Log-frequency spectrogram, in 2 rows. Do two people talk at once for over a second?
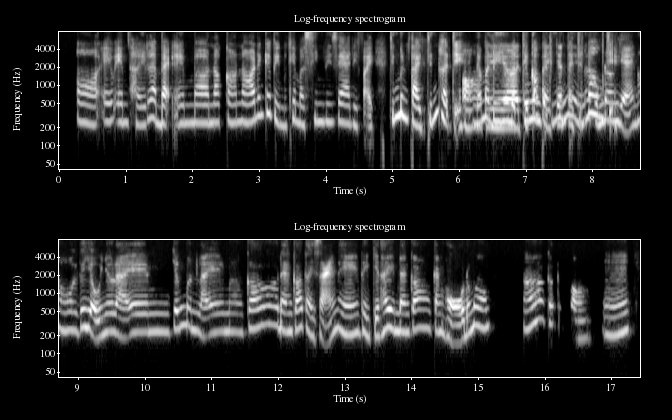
Yes, from 6.1 s

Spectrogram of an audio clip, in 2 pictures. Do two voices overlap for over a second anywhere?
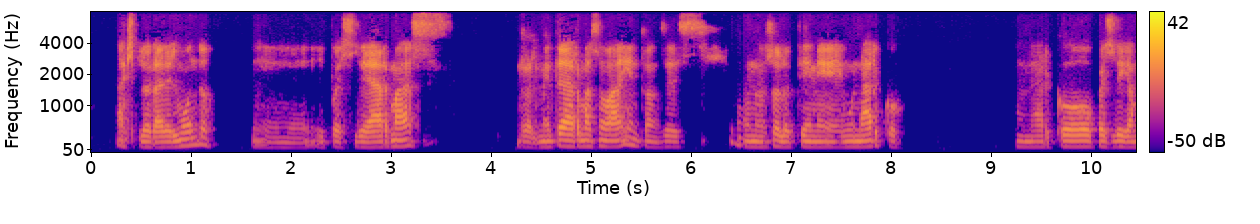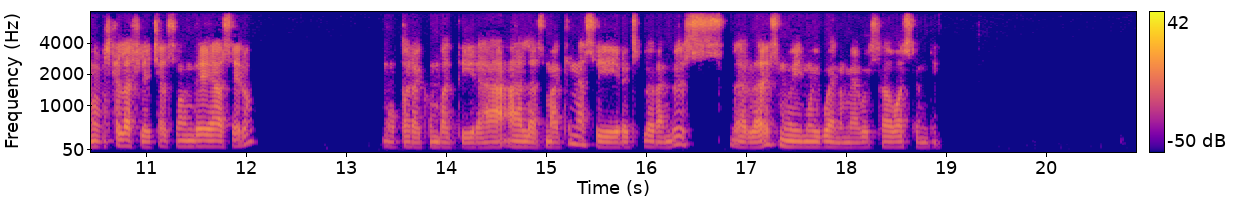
No

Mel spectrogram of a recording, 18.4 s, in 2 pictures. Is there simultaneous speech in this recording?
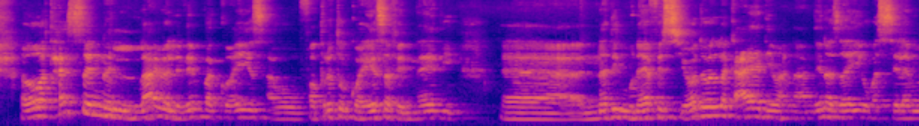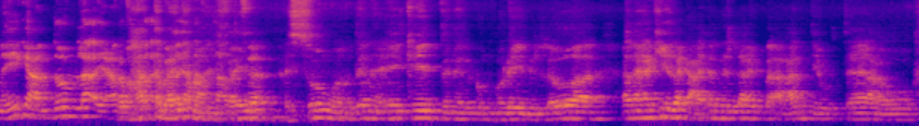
Yes, from 10.4 s

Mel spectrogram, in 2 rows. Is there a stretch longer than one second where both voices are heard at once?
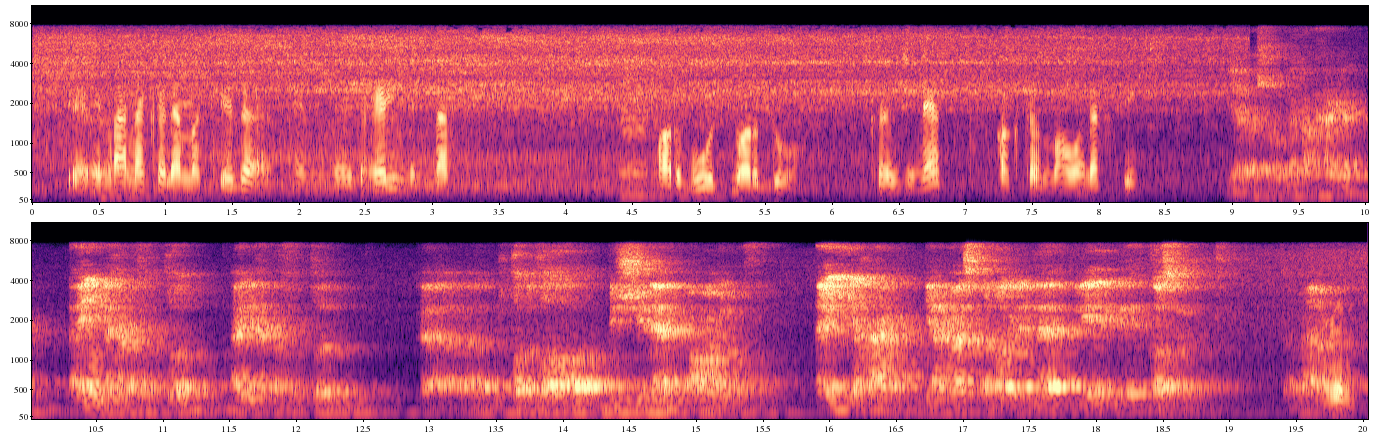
No

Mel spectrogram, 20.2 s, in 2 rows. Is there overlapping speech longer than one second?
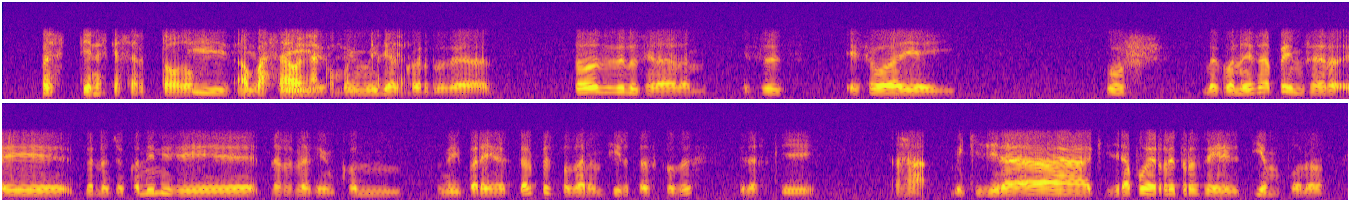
Yes, from 1.4 s

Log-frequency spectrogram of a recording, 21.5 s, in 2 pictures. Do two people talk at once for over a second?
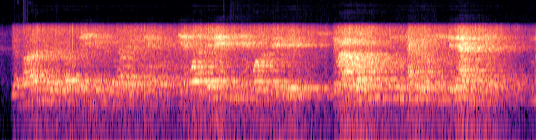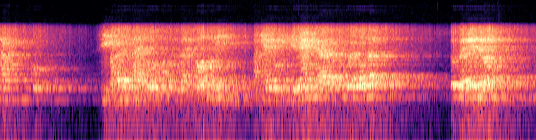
Yes, from 1.5 s

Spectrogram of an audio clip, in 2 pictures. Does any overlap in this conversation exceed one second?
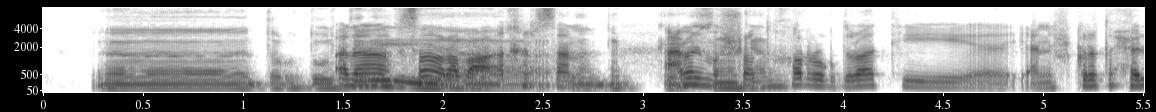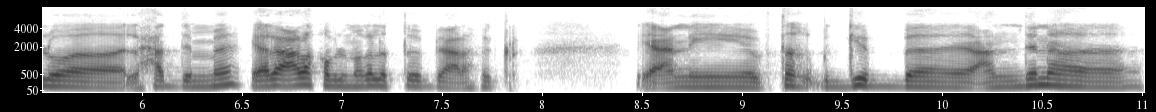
Yes, from 1.5 s

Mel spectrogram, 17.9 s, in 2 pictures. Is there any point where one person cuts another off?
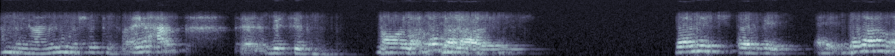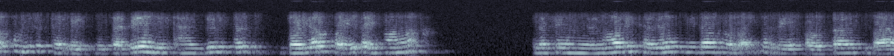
Yes, from 3.8 s

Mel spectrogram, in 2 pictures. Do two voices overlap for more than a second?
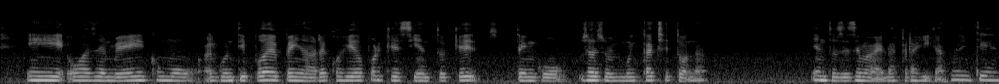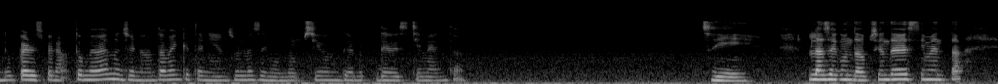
No

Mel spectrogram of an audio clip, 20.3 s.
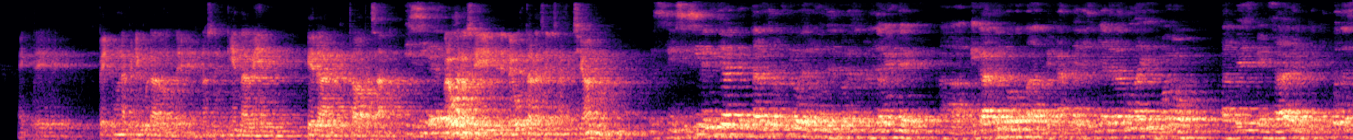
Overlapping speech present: No

